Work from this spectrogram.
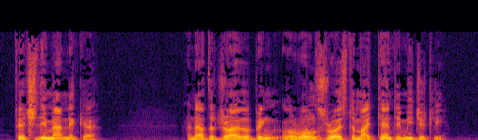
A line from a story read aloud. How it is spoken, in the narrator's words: snapped the Count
